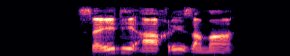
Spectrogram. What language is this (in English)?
Central Kurdish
